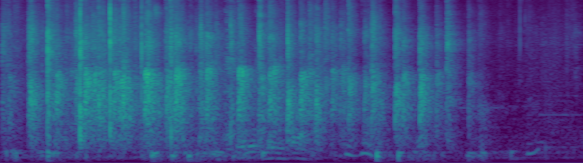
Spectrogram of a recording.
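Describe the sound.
An audience claps to welcome a songwriter to the stage. Individual hand claps stand out in a moderately loud, fairly sparse patter that thins and fades away near the end.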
